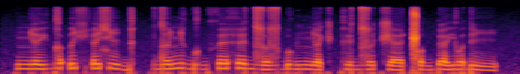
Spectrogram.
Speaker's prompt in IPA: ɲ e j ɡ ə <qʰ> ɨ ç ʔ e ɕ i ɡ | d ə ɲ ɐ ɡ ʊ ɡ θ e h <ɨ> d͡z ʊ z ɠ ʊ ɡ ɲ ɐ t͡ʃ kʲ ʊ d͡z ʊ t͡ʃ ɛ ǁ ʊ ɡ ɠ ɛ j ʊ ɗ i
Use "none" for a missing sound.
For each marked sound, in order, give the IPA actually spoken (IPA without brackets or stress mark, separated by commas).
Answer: ʔ, e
